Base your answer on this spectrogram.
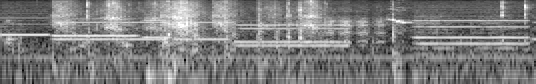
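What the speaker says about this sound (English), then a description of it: "Oh, Fluffy, good sheep." A sheep in Minecraft gives several short, wavering bleats in close succession, clear and up front over a low background hum, with no talking.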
